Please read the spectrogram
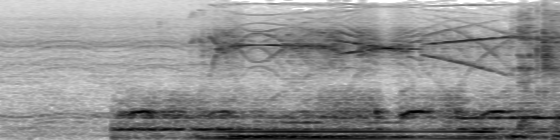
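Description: Electronic intro music from a computer's built-in speakers: sustained synth tones with high sweeping, gliding sounds. It starts about a second in, after a brief hush.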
